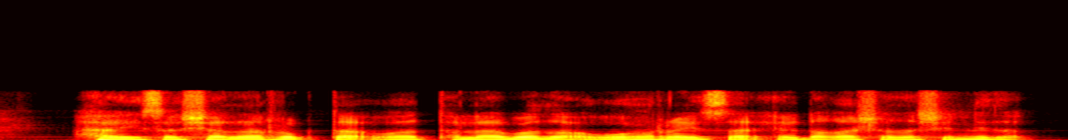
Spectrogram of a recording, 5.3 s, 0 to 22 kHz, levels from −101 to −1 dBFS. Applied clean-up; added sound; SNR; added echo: neural mask model DeepFilterNet 3.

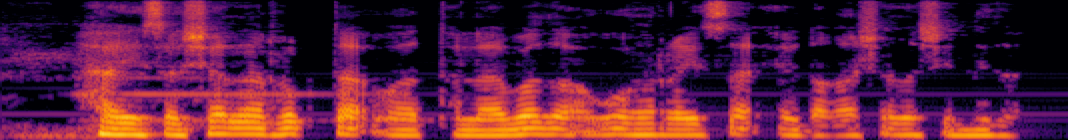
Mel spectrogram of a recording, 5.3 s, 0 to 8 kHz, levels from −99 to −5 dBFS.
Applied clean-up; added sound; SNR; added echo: classical method spectral subtraction.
